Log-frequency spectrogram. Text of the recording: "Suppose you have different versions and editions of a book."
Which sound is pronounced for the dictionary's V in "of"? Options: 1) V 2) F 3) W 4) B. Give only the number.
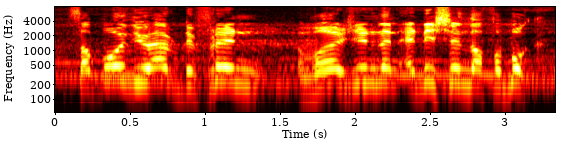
2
